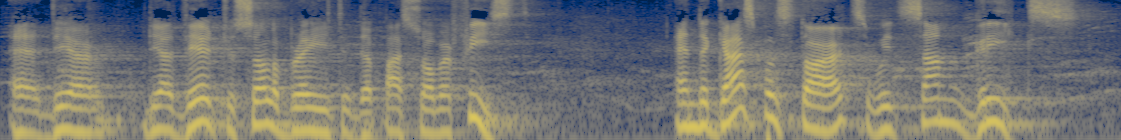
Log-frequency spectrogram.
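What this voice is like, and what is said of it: Italian accent speaking English. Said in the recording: “I am Italian myself, so I try to speak English. So sorry for my accent”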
